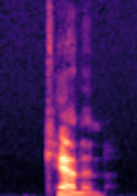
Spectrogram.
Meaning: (noun) A complete assembly, consisting of an artillery tube and a breech mechanism, firing mechanism or base cap, which is a component of a gun, howitzer or mortar, which may include muzzle appendages
- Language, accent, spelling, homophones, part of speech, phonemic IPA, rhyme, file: English, US, cannon, canon, noun / verb, /ˈkæn.ən/, -ænən, En-us-cannon.ogg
